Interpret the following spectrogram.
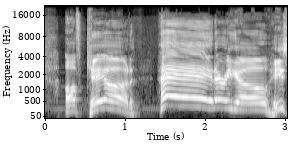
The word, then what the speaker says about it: Keor: I love it with the hard R. I don't say it to myself that often, so I guess it's free to interpret. That was actually, yeah, that's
